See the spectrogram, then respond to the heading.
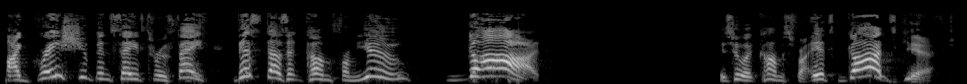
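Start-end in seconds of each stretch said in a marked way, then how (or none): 0.0-5.4 higher voice, building to a loud, drawn-out "God"; building emphasis. Shown as a demonstration. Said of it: "We lose the emphasis". 8.1-9.6 "God's" high, loud and stretched; stress on GOD'S. Shown as a demonstration. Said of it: "really bear down on the fact".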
